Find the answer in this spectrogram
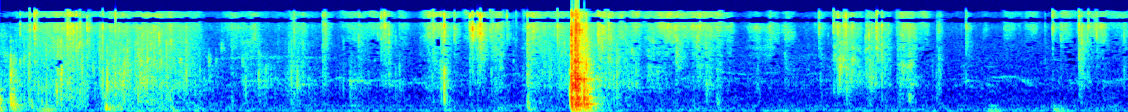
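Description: Scissors and a paper-wrapped package being handled: soft rustles and small clicks, with one loud, sharp crack about four seconds in.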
